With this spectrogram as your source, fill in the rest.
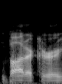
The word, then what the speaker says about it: Boddaker: Is that how you pronounce it, Boddaker or Boddaker? Boddaker, yeah, that was from my early LAN party days.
